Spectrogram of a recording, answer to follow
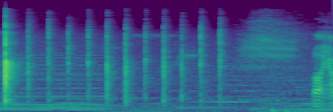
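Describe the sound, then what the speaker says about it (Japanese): One person claps their hands about a dozen times in an even rhythm, close and fairly quiet, then a brief bit of talking follows. "自分に拍手"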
